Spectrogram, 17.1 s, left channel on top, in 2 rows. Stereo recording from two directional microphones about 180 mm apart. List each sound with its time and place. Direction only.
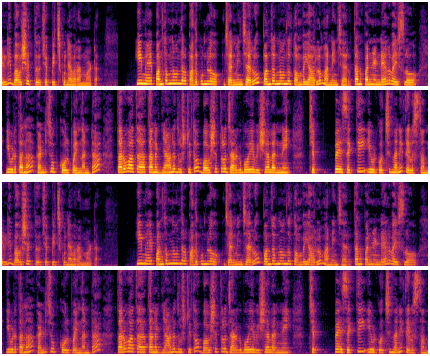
0.1 s speech: 55° left (ahead or behind)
